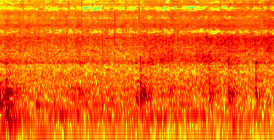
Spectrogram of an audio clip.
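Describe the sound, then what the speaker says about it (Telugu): Stalk pieces frying in a little oil, a continuous even sizzle with faint occasional stirring taps, close by, steady and moderately quiet, with no voices. "కొంచెం నూనెలో మగ్గిన తర్వాత కాడను వేసుకోవాలి."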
